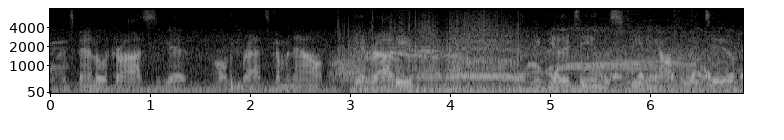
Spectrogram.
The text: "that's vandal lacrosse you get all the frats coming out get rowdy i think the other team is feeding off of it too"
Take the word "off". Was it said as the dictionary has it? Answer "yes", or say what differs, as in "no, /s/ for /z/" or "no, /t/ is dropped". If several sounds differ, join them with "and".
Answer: yes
